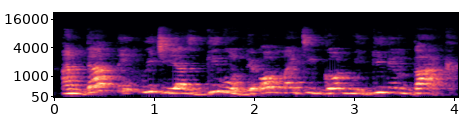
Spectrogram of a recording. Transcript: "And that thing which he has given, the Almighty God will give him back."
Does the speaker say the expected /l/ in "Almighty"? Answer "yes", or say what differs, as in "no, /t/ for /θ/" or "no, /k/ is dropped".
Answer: yes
